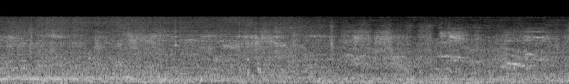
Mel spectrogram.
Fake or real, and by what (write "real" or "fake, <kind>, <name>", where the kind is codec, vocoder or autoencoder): fake, codec, SNAC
